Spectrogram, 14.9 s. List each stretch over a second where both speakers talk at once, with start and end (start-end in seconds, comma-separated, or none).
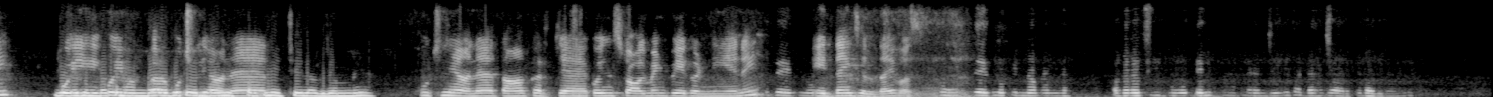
0.6-2.7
